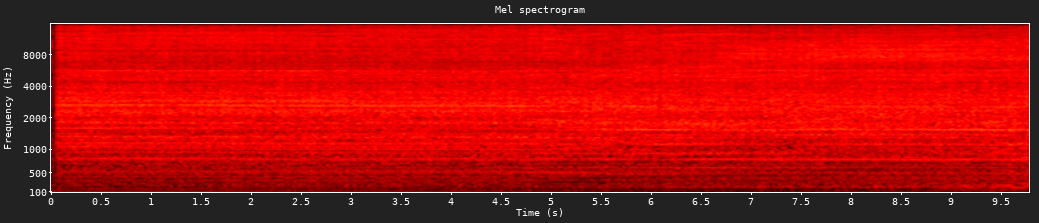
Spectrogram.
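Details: Honda CRX after a new fuel tank, Walbro 255 fuel pump and fuel filter install, with the leaking fuel fitting tightened so it holds pressure. A steady, even idle with a smooth hum and no misses, knocks or pump noise. The engine runs cleanly.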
